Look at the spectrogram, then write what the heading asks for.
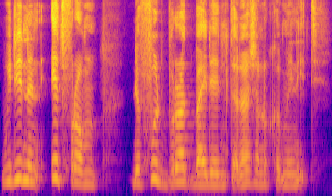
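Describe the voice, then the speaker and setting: An impassioned woman from South Sudan speaks out in an emphatic political address. Her voice has a gravelly, fry-tinged edge at a middling pitch. She drives her points home with repeated phrases and pointed rhetorical questions. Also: fast, a bit bright. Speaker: diaspora commentator.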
